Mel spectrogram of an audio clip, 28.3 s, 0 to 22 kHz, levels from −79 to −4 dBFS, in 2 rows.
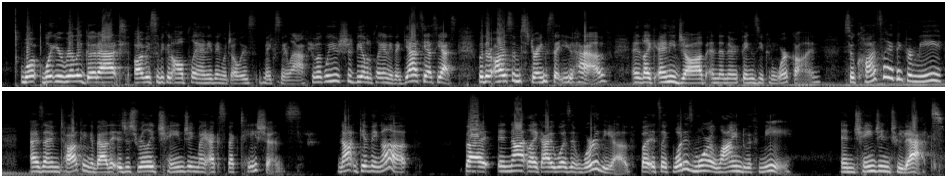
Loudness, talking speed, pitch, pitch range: -19 LUFS, 195 wpm, 225 Hz, 200-250 Hz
